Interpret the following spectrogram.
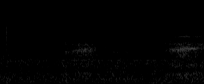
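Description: Near silence: room tone over the call, with two faint breaths about a second apart.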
